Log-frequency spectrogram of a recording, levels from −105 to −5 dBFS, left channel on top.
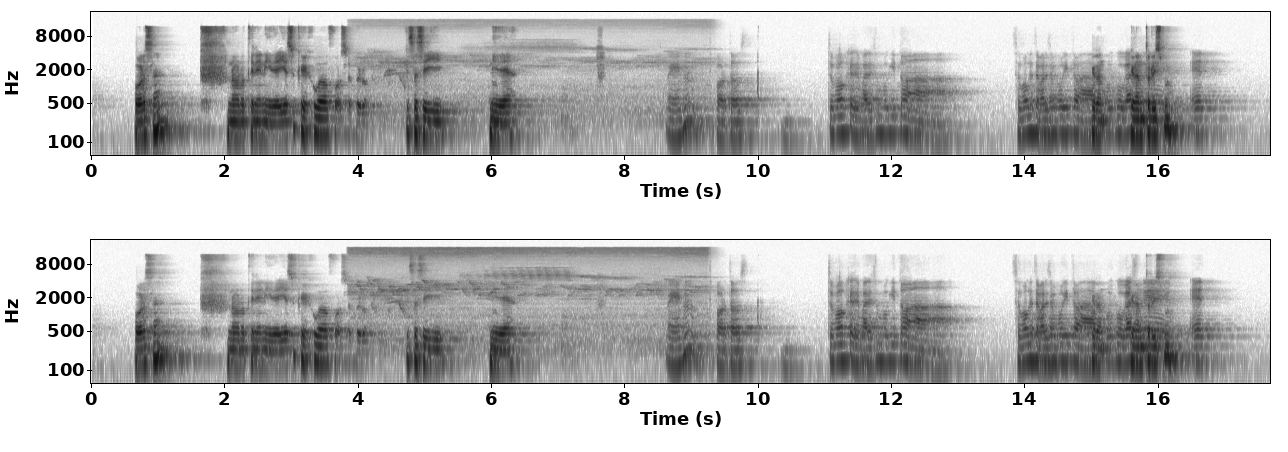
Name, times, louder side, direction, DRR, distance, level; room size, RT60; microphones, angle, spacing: voice 1, 0.6-1.2 1.6-5.3 6.0-6.4 7.6-7.7 15.0-15.3 15.6-16.3, left 4 dB, 80° left, 0.8 m, -22 dB
sound 1, 3.8-9.3, right 11 dB, 80° right, 4.7 m, -39 dB
voice 2, 8.6-9.8 10.3-10.5 11.0-12.9 13.9-16.7, right 1 dB, 25° right, 1.4 m, -32 dB
23.0 x 20.5 x 8.9 m
head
